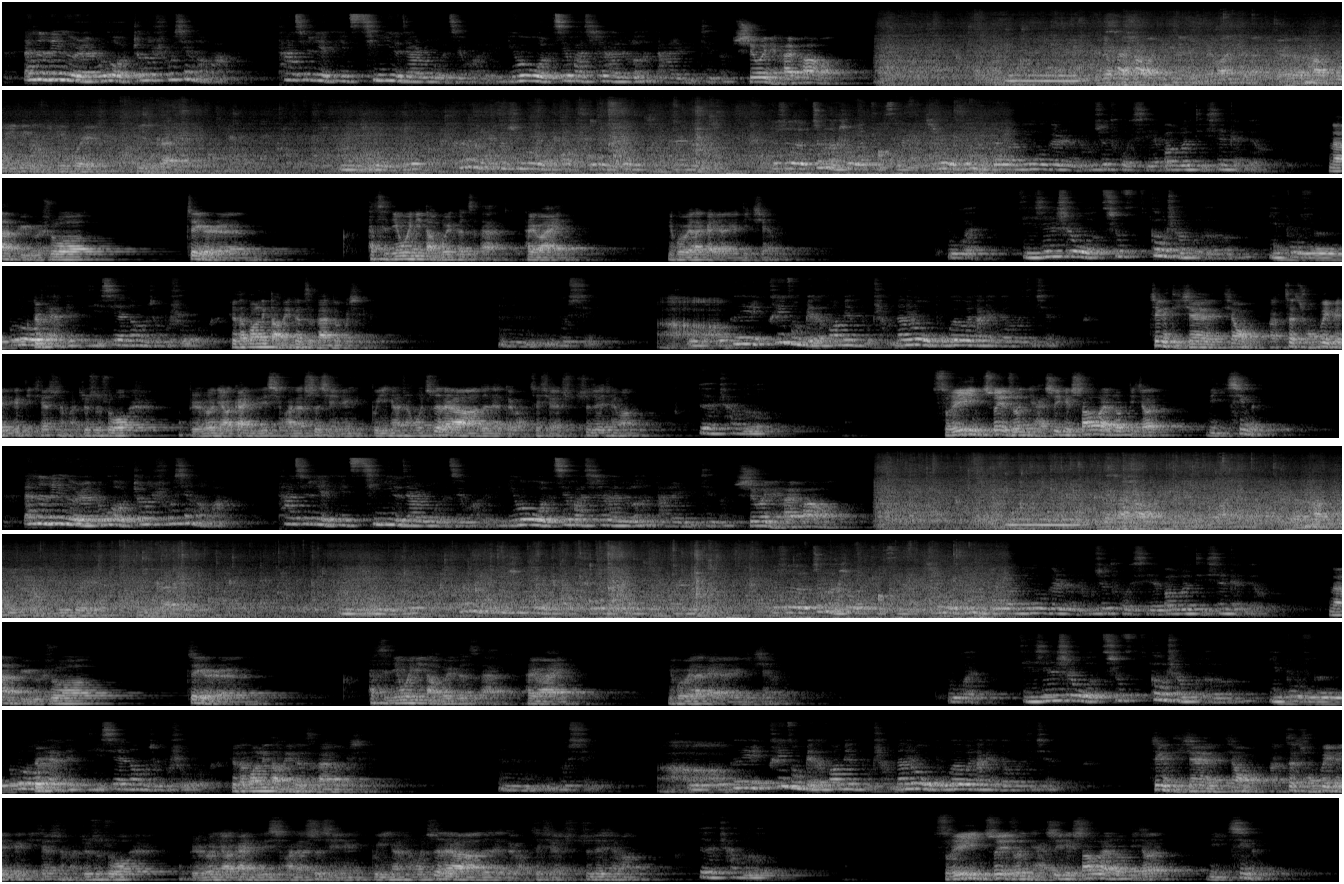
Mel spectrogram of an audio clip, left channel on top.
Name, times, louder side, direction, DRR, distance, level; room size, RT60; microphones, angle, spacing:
voice 1, 0.2-2.2 2.8-7.3 10.0-11.3 16.7-20.7 21.1-26.0 36.3-36.5 37.0-39.9 40.3-42.2 45.2-46.1 47.0-50.7 60.6-61.3, left 1 dB, ahead, -4 dB, 2.2 m, -29 dB
voice 2, 7.3-8.3 10.9-14.4 14.7-15.6 26.7-27.7 28.6-29.4 30.5-32.5 33.5-34.6 39.5-40.3 40.5-40.6 42.5-43.9 46.7-47.5 51.7-55.1 55.5-59.9 62.9-65.2 65.6-66.1, left 2 dB, 55° left, 2 dB, 0.8 m, -28 dB
sound 1, 8.7-23.5, right 1 dB, 60° right, 1.4 m, -33 dB
9.5 x 4.5 x 3.0 m, 1.1 s
head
